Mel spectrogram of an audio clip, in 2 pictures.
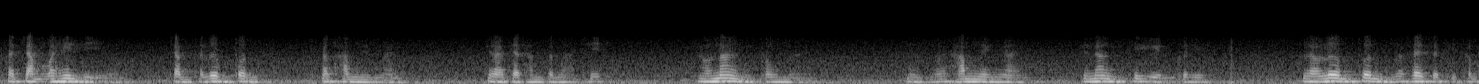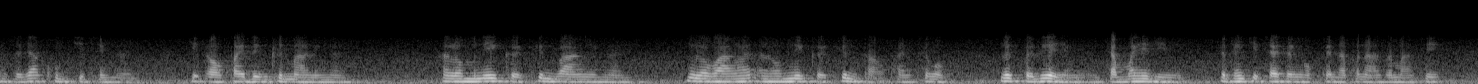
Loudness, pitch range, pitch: -23 LUFS, 110-130 Hz, 120 Hz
